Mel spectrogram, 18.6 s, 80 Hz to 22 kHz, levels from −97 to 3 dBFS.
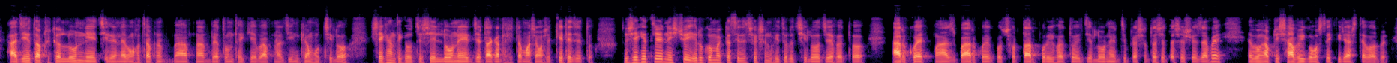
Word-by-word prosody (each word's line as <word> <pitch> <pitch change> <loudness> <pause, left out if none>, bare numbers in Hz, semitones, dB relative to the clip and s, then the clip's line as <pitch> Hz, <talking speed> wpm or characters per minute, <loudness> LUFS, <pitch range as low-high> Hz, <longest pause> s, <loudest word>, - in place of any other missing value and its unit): আর - - +10
যেহেতু 125 +2 0
আপনি - - -8
একটা - - +3
লোন 120 +3 0
নিয়েছিলেন 100 -3 -1
এবং 105 0 0
হচ্ছে 115 - 0
আপনার 110 -1 -6 0.2
বা 95 - 0
আপনার 100 0 -2
বেতন 100 +2 -3
থেকে 105 -3 -7
বা 90 - +2
আপনার 90 0 -7
যে - - -10
ইনকাম 110 0 -3
হচ্ছিলো 105 - -4 0.5
সেখান 135 +1 +2
থেকে 125 -1 -5
হচ্ছে 120 0 -7
সেই 115 - 0
লোনের 110 0 +3
যে 105 - +2
টাকাটা 105 0 +5
সেইটা 105 - -2
মাসে, 95 - +1
মাসে 100 +1 -7
কেটে 130 - +2
যেতো। 95 - -8 0.4
তো - - -23
সেইক্ষেত্রে 175 +4 +2 0.2
নিশ্চয়ই 150 +1 +2
এরকম 140 +2 -1
একটা 135 0 -2
satisfaction 130 0 -5
ভেতরে 115 +1 -6
ছিলো 105 0 -3 0.2
যে 105 - +2
হয়তো 95 -1 -4 0.6
আর - - +10
কয়েক - - +6
মাস 95 0 +3
বা - - +6
আর 100 - -1
কয়েক 100 -2 -2
বছর - - -4
তারপরেই 110 +3 +3
হয়তো 95 - -3
এইযে 100 +1 -7
লোনের 105 0 -3
যে - - -8
প্রেশারটা - - -4
সেটা - - -5
শেষ - - -4
হয়ে 100 -1 -5
যাবে 195 +13 +2 0.5
এবং 115 +1 0
আপনি 120 - -7
স্বাভাবিক 110 +2 +6
অবস্থায় 105 -1 -2
ফিরে 110 -1 -3
আসতে - - -4
পারবেন। 85 0 -3
110 Hz, 205 wpm, -24 LUFS, 100-120 Hz, 0.6 s, আর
